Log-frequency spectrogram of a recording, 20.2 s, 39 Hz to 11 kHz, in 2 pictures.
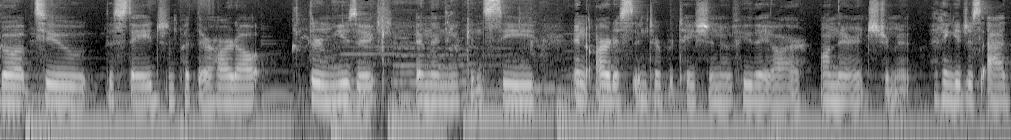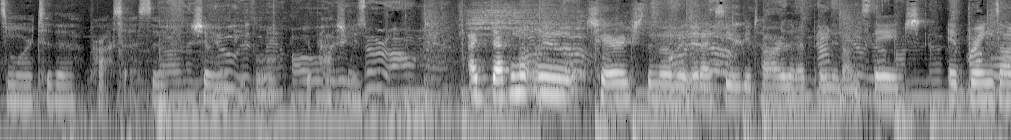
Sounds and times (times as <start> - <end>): Speech: 0.0 - 13.8, 14.8 - 20.2
Music: 0.0 - 20.2.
